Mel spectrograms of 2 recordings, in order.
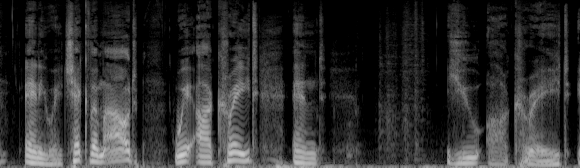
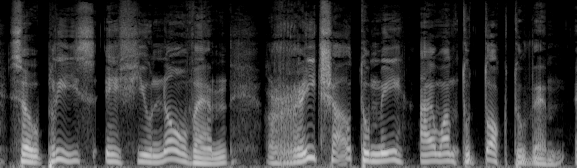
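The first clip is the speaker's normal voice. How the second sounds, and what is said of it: Put-on Russian accent. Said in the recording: “I don't know why I did it in a Russian accent.”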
